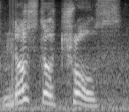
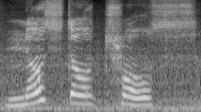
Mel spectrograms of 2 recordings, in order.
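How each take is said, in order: First: "nosotros" said again, slowly and deliberately, as the corrected version; corrected Spanish. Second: "Nosotros" drawn out very slowly, syllable by syllable, as a shaky first attempt; first try at Spanish. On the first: Fixing the Spanish word for viewers, slow and careful. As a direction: carefully land "nosotros" on the second try, slow and steady. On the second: Fumbling the Spanish word for viewers, slow and unsure. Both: Shown as a demonstration. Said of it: "No, nosto".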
